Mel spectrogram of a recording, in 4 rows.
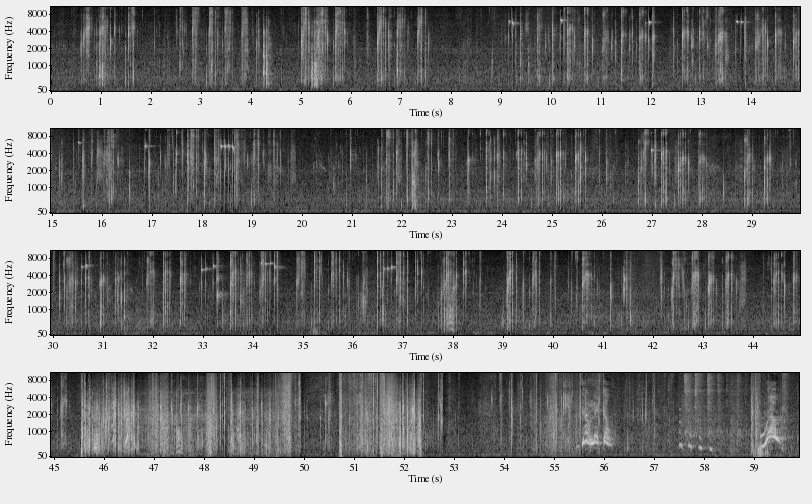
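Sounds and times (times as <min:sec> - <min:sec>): high-pitched monkey peeps: 0:00.6 - 0:01.8, 0:02.5 - 0:07.6, 0:09.0 - 0:45.4, 0:57.4 - 0:58.4
monkey nibbling denim: 0:00.6 - 0:07.6, 0:08.8 - 0:59.0.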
